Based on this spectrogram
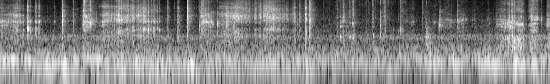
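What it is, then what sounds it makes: Dry bar soap scraped into flakes. A thinner bar of dry, solid cream soap is scraped with a metal blade, shaving off crunchy flakes. It makes a run of quick, dry, bright scratching crunches with short sharp peaks, over a faint low steady hum.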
